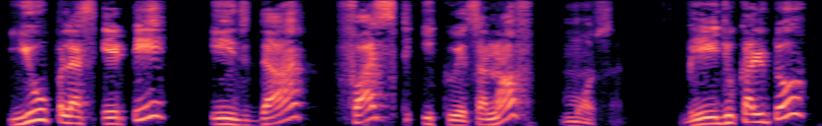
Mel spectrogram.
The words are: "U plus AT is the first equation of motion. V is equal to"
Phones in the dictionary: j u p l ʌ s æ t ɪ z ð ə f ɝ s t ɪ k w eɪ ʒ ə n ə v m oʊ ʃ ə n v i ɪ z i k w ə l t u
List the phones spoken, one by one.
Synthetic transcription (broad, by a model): j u p l ʌ s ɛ t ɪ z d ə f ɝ s t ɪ k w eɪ ʃ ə n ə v m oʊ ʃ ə n b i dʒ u k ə l t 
